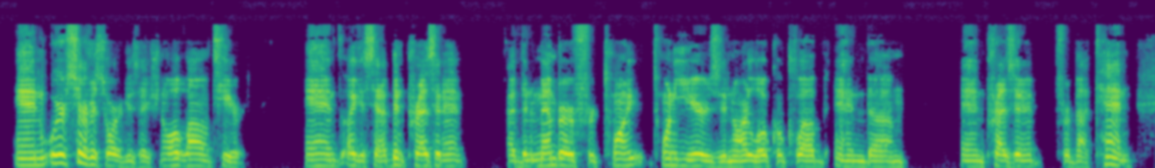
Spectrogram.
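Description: With a New York accent, a man talks in fairly even intonation, the sound dry and close with no echo. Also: medium pitch for a man, moderate pace. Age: 60s. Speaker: community service club president. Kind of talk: interview. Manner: halting, with many fillers.

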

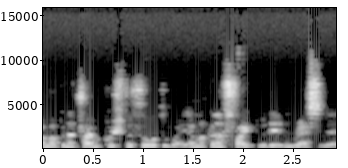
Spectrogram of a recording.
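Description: The man's voice comes across as somewhat breathy. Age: 50s. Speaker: employment specialist and keto dieter. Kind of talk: interview. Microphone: poor sound quality.

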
